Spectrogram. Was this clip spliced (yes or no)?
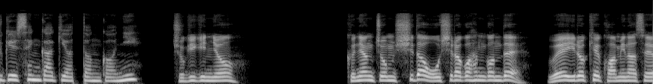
yes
